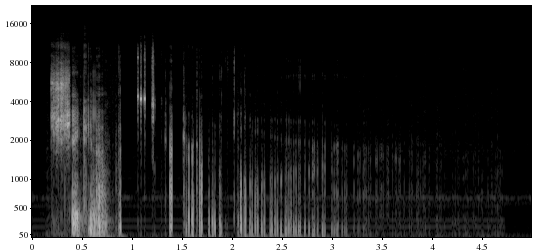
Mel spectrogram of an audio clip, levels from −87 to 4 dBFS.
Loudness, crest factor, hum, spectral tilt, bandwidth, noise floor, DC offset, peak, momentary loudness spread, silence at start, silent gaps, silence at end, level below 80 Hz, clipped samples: -30 LUFS; 24 dB; none; -3.5 dB/octave; over 20 kHz; -69 dBFS; under 0.1%; -10 dBFS; 22 LU; 0.2 s; none; 1.85 s; -48 dBFS; under 0.1%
